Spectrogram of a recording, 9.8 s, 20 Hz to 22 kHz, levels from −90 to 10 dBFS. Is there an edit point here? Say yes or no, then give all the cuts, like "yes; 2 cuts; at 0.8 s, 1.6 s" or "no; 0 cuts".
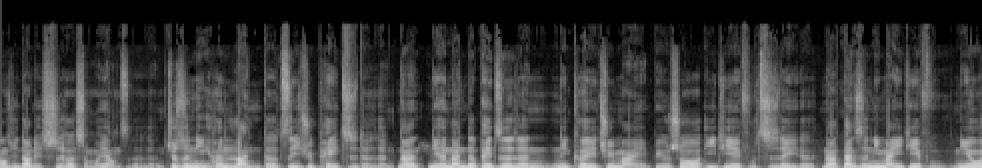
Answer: no; 0 cuts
